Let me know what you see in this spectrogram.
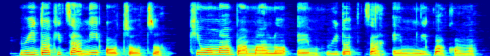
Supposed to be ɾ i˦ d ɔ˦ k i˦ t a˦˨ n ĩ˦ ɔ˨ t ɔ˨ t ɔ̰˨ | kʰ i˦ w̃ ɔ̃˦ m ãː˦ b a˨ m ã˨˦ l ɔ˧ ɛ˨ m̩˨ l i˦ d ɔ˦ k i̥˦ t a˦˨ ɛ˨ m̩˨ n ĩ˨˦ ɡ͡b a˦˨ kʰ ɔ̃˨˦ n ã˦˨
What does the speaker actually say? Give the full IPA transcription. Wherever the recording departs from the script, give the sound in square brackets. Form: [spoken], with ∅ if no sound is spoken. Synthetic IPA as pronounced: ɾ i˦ d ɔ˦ k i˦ t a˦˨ n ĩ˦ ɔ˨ t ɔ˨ t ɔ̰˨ | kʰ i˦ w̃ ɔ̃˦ m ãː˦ b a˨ m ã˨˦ l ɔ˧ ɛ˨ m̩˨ [ɾ] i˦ d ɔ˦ k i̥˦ t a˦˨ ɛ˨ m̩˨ n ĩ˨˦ ɡ͡b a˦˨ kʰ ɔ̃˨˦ n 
